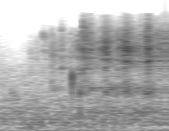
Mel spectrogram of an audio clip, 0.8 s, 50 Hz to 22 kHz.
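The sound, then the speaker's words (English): Dice rattle and tumble across a hard surface in a quick run of small clicks and clatters, fairly quiet, with no voices over them. “And then I have my wiggle dice. Well, I already saw another 10 pop up.”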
